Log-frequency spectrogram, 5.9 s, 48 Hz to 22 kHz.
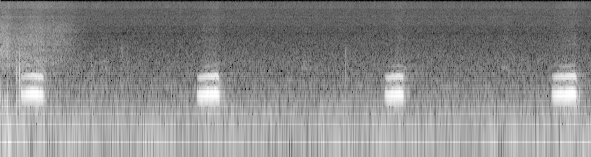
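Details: Pet male African pygmy hedgehog snoring while asleep, something he rarely does; short squeaky two-toned whistling breaths, each about a quarter second long, recur roughly every 1.8 seconds, four in all, over a quiet indoor background.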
